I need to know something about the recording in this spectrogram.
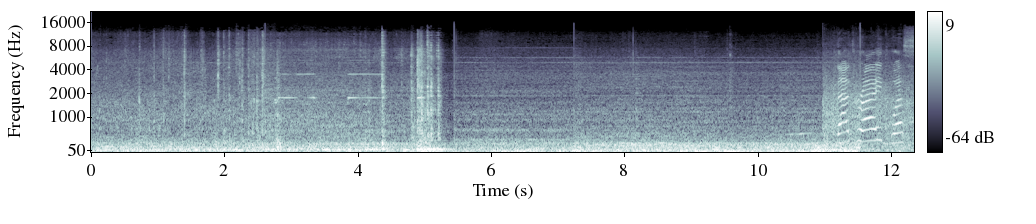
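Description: Tram boarding: a steady low rumble and passenger bustle, two short electronic beeps about three and four seconds in, then a loud bump near five seconds as the doors shut. After that the sound turns duller and the tram's low running rumble carries on, with voices near the end.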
